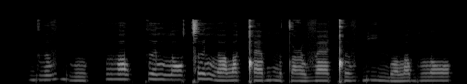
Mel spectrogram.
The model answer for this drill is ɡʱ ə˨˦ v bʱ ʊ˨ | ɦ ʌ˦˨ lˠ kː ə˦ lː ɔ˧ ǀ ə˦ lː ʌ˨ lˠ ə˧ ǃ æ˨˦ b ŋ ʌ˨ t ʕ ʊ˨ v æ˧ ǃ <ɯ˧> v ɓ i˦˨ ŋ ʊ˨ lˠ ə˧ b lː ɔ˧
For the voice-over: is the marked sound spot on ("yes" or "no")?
no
